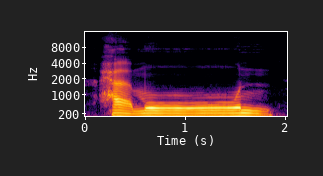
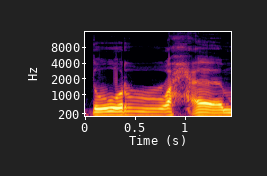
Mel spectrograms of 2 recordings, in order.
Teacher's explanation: Huruf nun kan tidak dibaca panjang. Karena berhenti tepat di huruf yang tidak dibaca panjang, hurufnya kita sukunkan, sehingga kita baca hamun.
